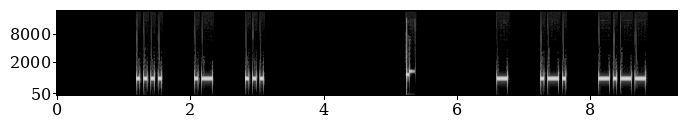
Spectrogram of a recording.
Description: Morse code, heard as a keyed tone, about 23 wpm, spaced as for 13 wpm, 700 Hz. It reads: HAS TRY
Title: 3x Character Spacing - Top 300 Words - 22wpm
